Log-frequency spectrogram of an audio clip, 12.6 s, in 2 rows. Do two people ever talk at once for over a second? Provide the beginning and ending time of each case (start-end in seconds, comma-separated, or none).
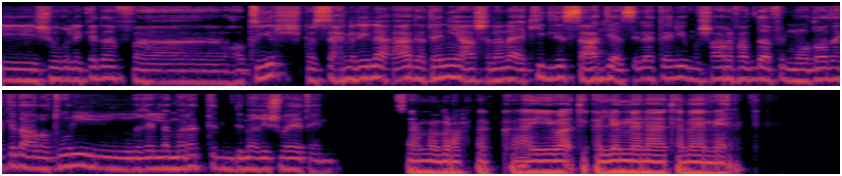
none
